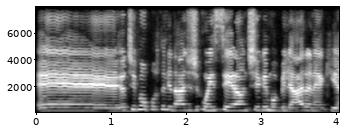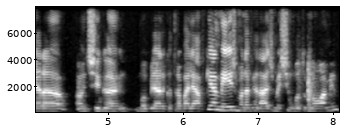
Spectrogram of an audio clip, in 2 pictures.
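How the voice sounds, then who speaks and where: Talking at a very fast pace with hardly any pauses, a woman has a fairly high pitch. Her intonation is fairly even. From Rio de Janeiro, Brazil. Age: 30s. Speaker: real estate broker and business owner. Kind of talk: podcast interview. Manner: calm.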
